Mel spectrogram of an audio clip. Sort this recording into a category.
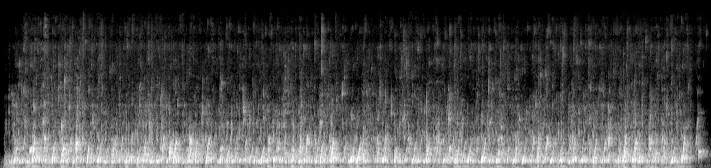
Sound effects > Natural elements and explosions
